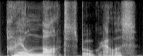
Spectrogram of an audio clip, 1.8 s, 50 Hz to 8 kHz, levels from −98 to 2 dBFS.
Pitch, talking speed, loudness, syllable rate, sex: 120 Hz, 135 wpm, -17 LUFS, 4.6 syllables/s, male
